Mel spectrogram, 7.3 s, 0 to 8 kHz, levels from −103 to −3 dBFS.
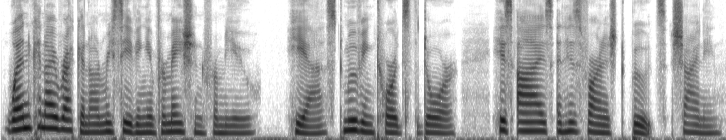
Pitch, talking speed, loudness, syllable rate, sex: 180 Hz, 180 wpm, -20 LUFS, 5.0 syllables/s, female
